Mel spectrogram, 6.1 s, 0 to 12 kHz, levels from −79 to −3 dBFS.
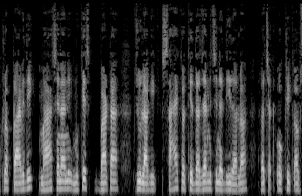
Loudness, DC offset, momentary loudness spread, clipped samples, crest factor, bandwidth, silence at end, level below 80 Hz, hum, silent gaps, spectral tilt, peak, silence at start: -25 LUFS; under 0.1%; 7 LU; under 0.1%; 22 dB; 11.5 kHz; 0 s; -62 dBFS; none; none; -5 dB/octave; -4 dBFS; 0.05 s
